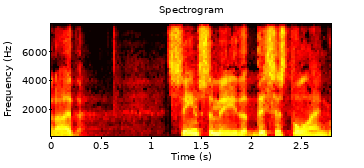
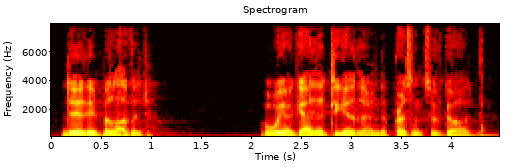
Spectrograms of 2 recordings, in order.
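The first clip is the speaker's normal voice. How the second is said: low monotone wedding address; depressed minister; 5 semitones lower than usual. Acted. Depressed minister opening a wedding, gloomy and droning. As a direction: drone it lifelessly, as if at a burial. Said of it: "he is so depressed".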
